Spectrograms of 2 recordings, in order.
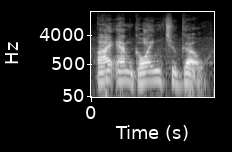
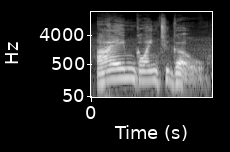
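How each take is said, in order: First: I am is said as two full words. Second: I am is contracted into one syllable. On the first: "the robot way, you know, the textbook way" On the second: "we could do a contraction"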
